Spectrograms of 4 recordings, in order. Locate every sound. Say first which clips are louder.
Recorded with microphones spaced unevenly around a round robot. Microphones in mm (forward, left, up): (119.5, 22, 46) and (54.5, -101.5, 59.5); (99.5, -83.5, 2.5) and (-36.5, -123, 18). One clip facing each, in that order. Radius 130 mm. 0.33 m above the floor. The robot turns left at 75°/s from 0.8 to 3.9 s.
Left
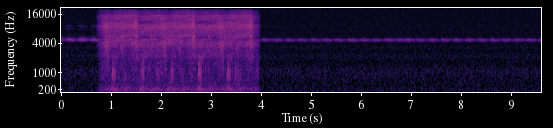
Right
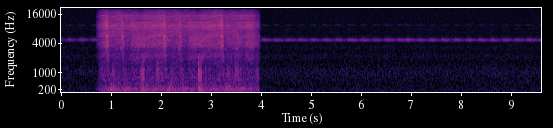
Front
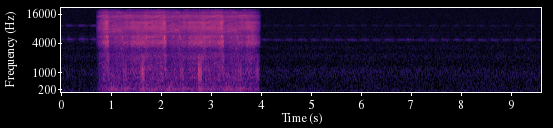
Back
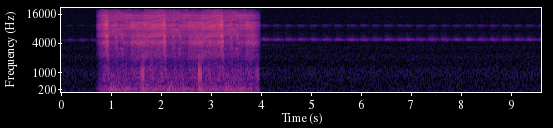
0.0 s an insect: left 1 dB, even; 55° left; by 9.6 s 175° right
